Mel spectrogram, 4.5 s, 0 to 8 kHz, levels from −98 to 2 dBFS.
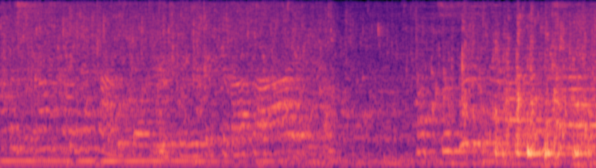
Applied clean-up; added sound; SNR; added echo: none; Toilet flush; -4 dB; reverberation time 1.1 s.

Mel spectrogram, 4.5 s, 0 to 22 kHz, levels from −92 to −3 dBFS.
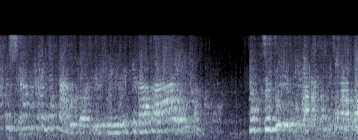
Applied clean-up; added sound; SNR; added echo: neural separator model SepFormer DNS4.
